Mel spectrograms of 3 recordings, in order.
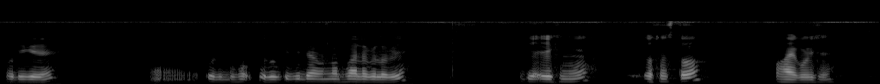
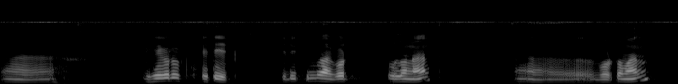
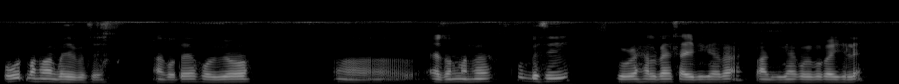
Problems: constant background noise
